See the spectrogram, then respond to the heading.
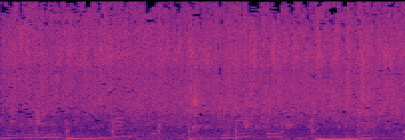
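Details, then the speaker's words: Lorenzetti Top Jet Turbo electronic shower after heating element replacement, water run before switching the breaker on to bleed air from the pipes: steady hiss of water rushing, no hum or crackle, normal. "você precisa ligar o registro de água e deixar correr a água no chuveiro se você não fizer isso pessoal aí deixa vai queimar"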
